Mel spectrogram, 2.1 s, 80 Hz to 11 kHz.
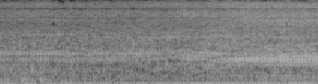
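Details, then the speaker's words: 2007 Bryant Base Series 2-ton R22 air conditioner with Copeland scroll compressor running: smooth, steady low hum with constant mid tone and fan rush, no rattles or knocks; normal operation. "It's got a really nice compressor sound. Yep, it's got a regular Copeland scroll."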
